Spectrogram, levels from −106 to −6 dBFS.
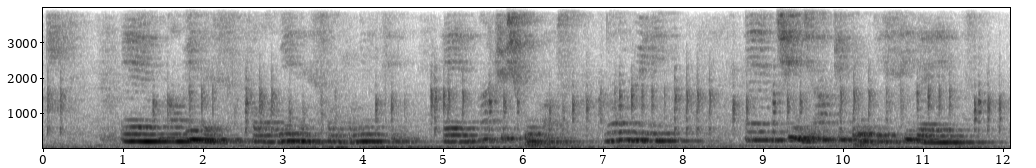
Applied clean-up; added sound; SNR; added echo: none; Frog; 14 dB; reverberation time 1.3 s.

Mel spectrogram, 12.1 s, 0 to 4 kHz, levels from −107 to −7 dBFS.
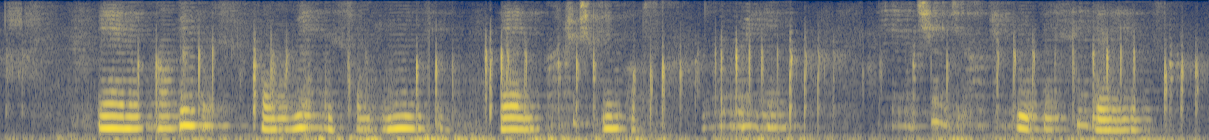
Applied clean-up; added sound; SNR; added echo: neural separator model SepFormer WHAMR!.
